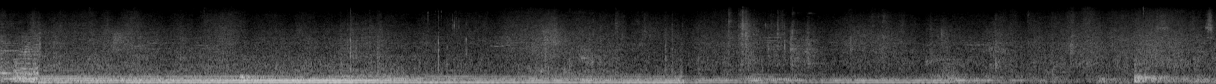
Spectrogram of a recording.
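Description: Steady low mechanical hum of an aerial cable car's machinery, a few held tones that stay level and then drop away about nine and a half seconds in.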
